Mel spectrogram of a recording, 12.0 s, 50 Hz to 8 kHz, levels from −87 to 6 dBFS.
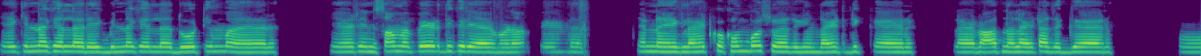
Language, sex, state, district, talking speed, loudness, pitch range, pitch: Rajasthani, male, Rajasthan, Nagaur, 205 wpm, -15 LUFS, 210-230 Hz, 215 Hz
